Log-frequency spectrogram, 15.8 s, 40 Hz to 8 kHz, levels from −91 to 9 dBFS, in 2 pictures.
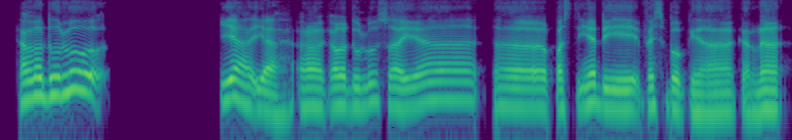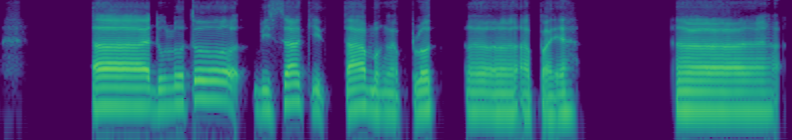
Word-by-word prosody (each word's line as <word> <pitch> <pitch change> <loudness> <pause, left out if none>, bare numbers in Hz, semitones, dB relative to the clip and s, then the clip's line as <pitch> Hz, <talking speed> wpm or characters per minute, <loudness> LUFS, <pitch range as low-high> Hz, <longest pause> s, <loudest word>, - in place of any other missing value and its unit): Kalo 195 +4 +3
dulu 245 - +3 1.2
Iya 195 +3 +4 0.2
iya, 130 -2 +2 0.3
eee, 145 0 +1
kalau 145 +1 +1
dulu 145 +3 -3 0.2
saya, 145 +1 0 0.7
eee, 140 -1 -1
pastinya 135 +4 -1
di - - +2 0.4
Facebook 140 -3 -2 0.2
ya, 120 +1 -2
karena, 130 +3 0 1.1
eee, 145 0 +6
dulu 140 +2 -4
tuh, 190 0 +1 0.6
bisa 160 +7 0
kita 140 +2 -1
meng-upload, 125 +1 -3 0.4
eee, 120 -1 0
apa 115 - -5
ya, 120 - 0 1.1
eee 125 -1 +2
140 Hz, 90 wpm, -22 LUFS, 125-145 Hz, 1.2 s, eee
